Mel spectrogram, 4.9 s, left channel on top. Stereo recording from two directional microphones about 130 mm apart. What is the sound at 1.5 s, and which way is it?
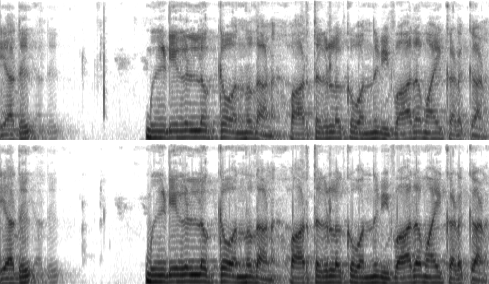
A man's voice, 40° right (ahead or behind).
